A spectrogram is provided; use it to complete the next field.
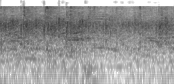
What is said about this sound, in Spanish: Aplaude la afición del Sevilla al jugador Javi Pérez, que ha salido lesionado del campo.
